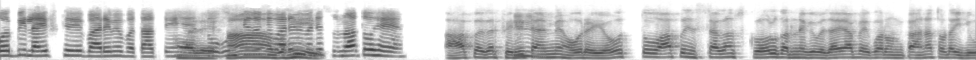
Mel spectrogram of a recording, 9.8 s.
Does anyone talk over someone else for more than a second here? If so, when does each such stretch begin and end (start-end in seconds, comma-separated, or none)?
1.8-3.2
